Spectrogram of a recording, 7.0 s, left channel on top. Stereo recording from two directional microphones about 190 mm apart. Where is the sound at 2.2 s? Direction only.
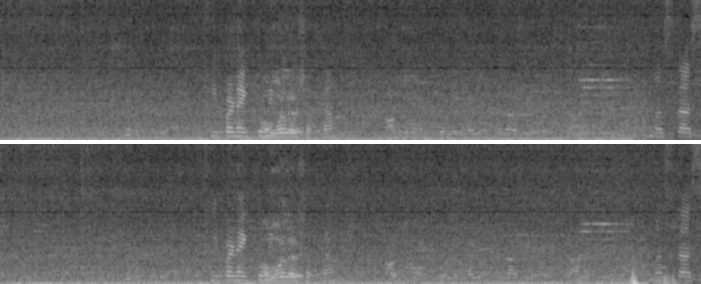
15° left (ahead or behind).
